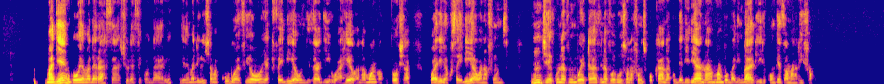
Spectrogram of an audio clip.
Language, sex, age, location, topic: Swahili, male, 25-35, Dar es Salaam, education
